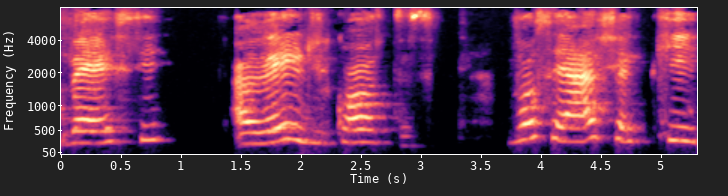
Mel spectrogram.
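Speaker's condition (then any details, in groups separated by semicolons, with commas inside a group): Cerebral palsy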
